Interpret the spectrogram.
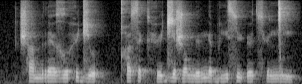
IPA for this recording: t͡ʃʰ a m r ɛ ə̯ ɣ ʊ h ʏ d͡ʑ ʊ | qʰ ʊ s ɛ k h ʏ d͡ʑ ɐ ʒ ɔ ŋ ø ŋ ɛ b i s y ʔ ø t͡sʰ ʏ ŋ͡ǀ i

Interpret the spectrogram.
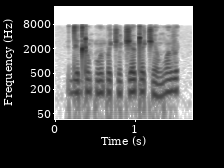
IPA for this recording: d e d ʈ õ kʷ ẽ p ə t͡ʃ ə̃ t͡ʃ ɛ ʈ ɛ t͡ʃ ɛ̃ ɡʷ ɛ̃ v

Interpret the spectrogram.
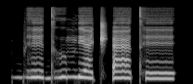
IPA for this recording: bʱ e˦˨ dʱ ɯ˦ m ɾʲ æ˨ t͡ʃʼ æ˦˨ tʰ e˦

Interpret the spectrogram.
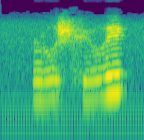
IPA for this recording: ɳ ɔ̤ ʃ xʲ ɔ̤ ɪ̯

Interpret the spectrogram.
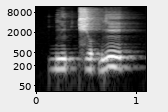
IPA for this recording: b ĩ˨ k̚ t͡ɕ o˨ ʔ ɡ ẽ˥˧

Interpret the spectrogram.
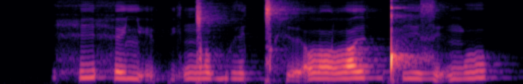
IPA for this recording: h i h e lʲ ḛ pʲ ḛ ŋ͡ǀ u bʱ e ǀʰ ḭ lˠ u lˠ i ǃʼ i z ḭ m u

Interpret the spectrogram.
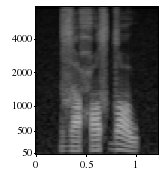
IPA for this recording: z a ħ ʌ sˤ dˤ ʉ w

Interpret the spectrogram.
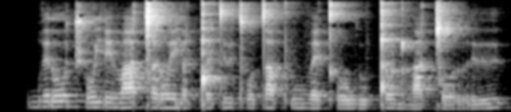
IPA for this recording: b ɘ ɾ o t͡ʃʼ o j ɾ e β a ǀ ɐ ɾ o e̯ j ɐ ǃ ɘ t ɨ tʼ o t a pʼ u β ɛ kʼ o w ɾ u ǃ o ɖʱ a ǀ o r ɨ

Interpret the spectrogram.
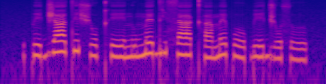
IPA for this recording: p e˨ d͡ʒ aː˦ t ɪ˦ ʃ o˨ kʰ eː˨ n u˨ m ɛ˦ d i˦ s aː˦ kʰ a˨ m ɛ˦ p oː˨ ɓ e˨˦ d͡ʒ o˨ s ʊ˨

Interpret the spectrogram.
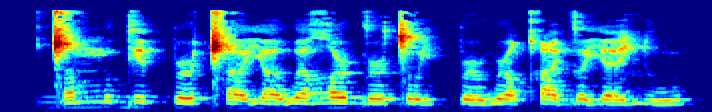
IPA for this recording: ɡ͡ǁ ɐ˦ mː ʊ˦ ɡ e˦ pː ə˞˨˦ ǁʰ ɐ˨˦ j ɐ˨˦ w ə˨˦ ʁ ə˞˦ ɡ ə˞˨˦ ǀ ʊ˨˦ j pː ə˞˨˦ w ə˞˨˦ qʰ e˦ ɡ ə˦ j ɛ˨˦ ʎ u˨˦

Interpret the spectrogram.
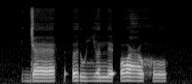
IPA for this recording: ɟ æ | ʔ ə ɾ u ʎ ə n ɛ ʔ ɔ ʕ o h o

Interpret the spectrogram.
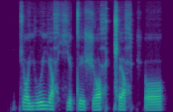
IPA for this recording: c ɔ j u j e ħ ç ɛ t e ʃ ɔ ħ ǁ ɛ ħ t͡ʃʼ ɔ

